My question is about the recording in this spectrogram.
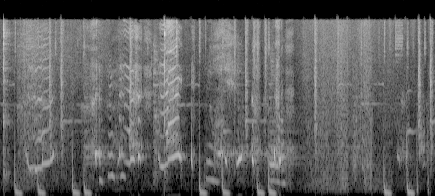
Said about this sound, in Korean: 아이고. 귀여워. 애기들은 잠들 때랑 깨어날 때 좀 울어.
